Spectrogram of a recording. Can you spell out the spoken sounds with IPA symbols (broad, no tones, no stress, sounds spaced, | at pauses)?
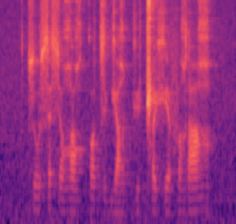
t͡s u s ə s ʉ ʁ œ ʁ k ɔ d͡z ə ɡʲ a ʁ kʲ u ǁ œ xʲ a f ɨ ʁ ɾ a ʁ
